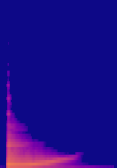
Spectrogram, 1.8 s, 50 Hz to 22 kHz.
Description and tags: jaw harp3
Jaw harp sound
Recorded using an SM58, Tascam US-1641 and Logic Pro
boing, funny, silly, doing, harp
